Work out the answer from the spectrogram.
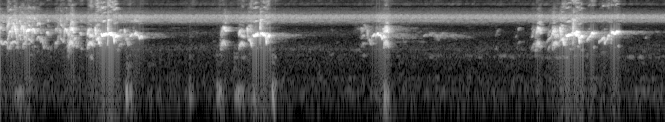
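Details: Wild sooty-headed bulbuls in West Lampung, Indonesia, nine birds answering a single decoy bird: four bursts of bright, bubbly chattering notes, each about a second long, over a steady high-pitched insect drone.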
